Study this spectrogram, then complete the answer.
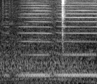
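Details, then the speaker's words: Truck cab with Vnomics True Fuel monitor: driver deliberately revs past the shift point, and a steady mid-pitched over-rev alert tone sounds over the cab hum until he shifts. "I'm going to deliberately take it higher than I should. And you hear that annoying little tone."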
